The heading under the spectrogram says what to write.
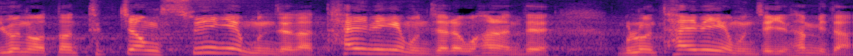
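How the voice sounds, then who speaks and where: A man with very wide pitch swings over noticeable background noise. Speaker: badminton coach. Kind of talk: tutorial. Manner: fast; animated.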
